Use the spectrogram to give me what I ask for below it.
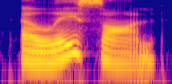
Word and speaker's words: eleison: And typically, you say it with four very distinct syllables, e lean.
